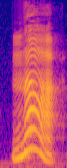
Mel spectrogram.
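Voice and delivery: "那" (not) hit high with an open vowel; stressed "not". Shown as a demonstration. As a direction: punch the word "那" as in not. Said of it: "一定要重读". (重读“那”(not))

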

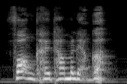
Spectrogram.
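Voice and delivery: shouting a fierce command; loud shout. Acted. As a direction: bark it out loud and high. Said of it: "莫凡大喝一声".

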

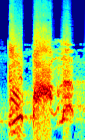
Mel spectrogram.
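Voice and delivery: pretend-angry shout, high and loud; mock angry order. Grandfather rehearsing a fake outburst at grandson, mock shout. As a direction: bark the order as a staged fury. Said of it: "我假装生气".

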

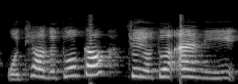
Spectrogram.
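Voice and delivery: high, loud little rabbit voice; 小兔子. A narrator's reading. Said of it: "小兔子笑着跳上跳下". (又高又响的小兔子声音)

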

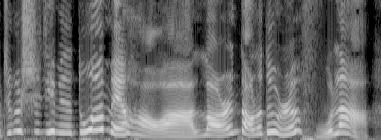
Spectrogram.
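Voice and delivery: high, effusive sighing over human goodness; moved exclamation. Acted. Passer-by watches people help old man, gushing with feeling. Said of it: "我正在感慨呀".

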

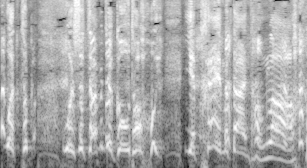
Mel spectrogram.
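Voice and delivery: laughing through it, high and loud; laughing exasperation. Retold or imitated. Retelling a clueless caller, laughing in disbelief. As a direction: blurt it out while cracking up.

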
